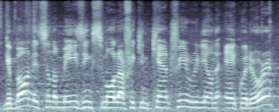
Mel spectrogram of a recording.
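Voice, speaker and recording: A man's voice: high-pitched, a little fast. A man from France with a French accent, speaking as a chef giving a casual cooking demonstration in a kitchen. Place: restaurant-style kitchen. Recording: noisy kitchen ambience.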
